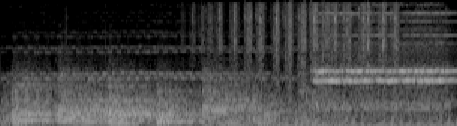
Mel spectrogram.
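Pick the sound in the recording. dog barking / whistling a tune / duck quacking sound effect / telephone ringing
telephone ringing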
